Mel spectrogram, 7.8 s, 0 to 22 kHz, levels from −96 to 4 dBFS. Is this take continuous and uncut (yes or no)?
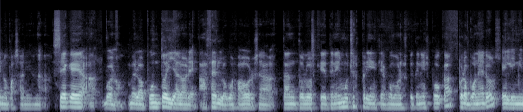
yes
